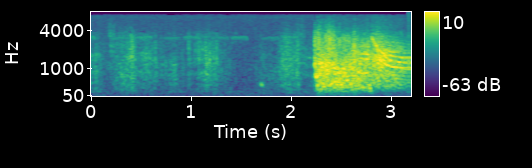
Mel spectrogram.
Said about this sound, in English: That's mighty poor shooting, Braden. You must be awful scared.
